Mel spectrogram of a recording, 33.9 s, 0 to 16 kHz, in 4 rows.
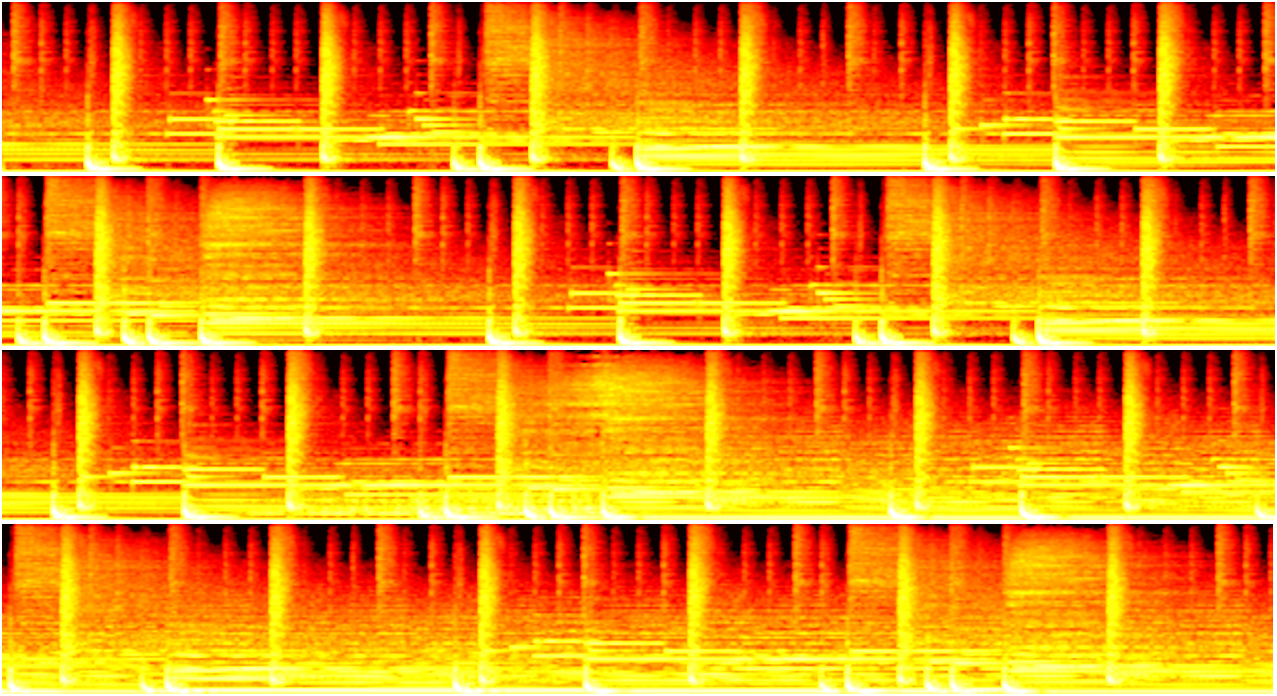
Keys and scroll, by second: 23.5 ctrl+d, 30.3 ctrl+Return, 32.2 ctrl+d.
